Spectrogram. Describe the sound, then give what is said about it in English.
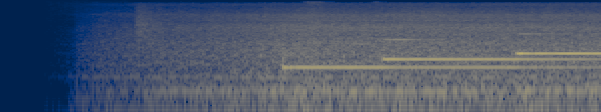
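A rising three-note SkyTrain departure chime in Metro Vancouver, signalling it's time to go, sounds over the steady rumble of rail cars, each tone entering in turn and ringing on together, loud. “Now that might be a familiar sound to anyone who's ridden the SkyTrain here in Metro Vancouver. The chimes signal it's time to go, to get to where you need to be.”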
